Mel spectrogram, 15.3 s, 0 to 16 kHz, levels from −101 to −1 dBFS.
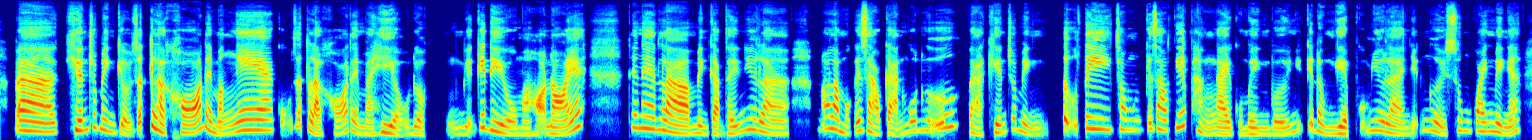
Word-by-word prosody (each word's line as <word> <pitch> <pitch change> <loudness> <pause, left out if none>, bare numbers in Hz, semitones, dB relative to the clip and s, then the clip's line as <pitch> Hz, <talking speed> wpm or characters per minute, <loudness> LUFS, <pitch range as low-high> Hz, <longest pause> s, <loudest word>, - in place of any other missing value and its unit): và 240 -3 +7
khiến 265 -2 +3
cho 345 - -3
mình, 270 -7 -3
kiểu, 185 - -3
rất 405 - +1
là 320 - +5
khó 210 -1 +3
để - - 0
mà 165 -8 -2
nghe, 270 +1 +4
cũng - - -13
rất 180 - -5
là 165 - +4
khó 180 +2 -3
để 250 -1 -3
mà 175 -4 -6
hiểu 180 -4 -1
được 175 -3 -5 0.2
những 170 +3 -10
cái 340 - +3
điều 210 - +1
mà 165 0 -5
họ - - +2
nói 175 0 +4
ấy. 355 - +3 0.5
Thế 335 - -2
nên 310 -3 +1
là 210 -8 +7
mình 190 0 -5
cảm 175 -1 0
thấy 180 +1 -3
như 280 +5 -5
là 180 -9 -1 0.3
nó 310 - -2
là 295 -2 +5
một 200 -8 -5
cái 250 - -2
rào 245 -10 +2
cản 170 - -2
ngôn 250 +3 -5
ngữ, - - -3 0.2
và - - -3
khiến 210 -1 -1
cho 285 +5 -7
mình 165 -9 -7 0.2
tự 485 -5 +2
ti 300 -2 +4
trong 270 -2 -6
cái - - -4
giao 280 -3 +2
tiếp 340 +7 -1
hàng 165 0 -7
ngày 165 -1 +2
của 160 - -14
mình 165 -1 -5
với 165 +2 -4
những 230 - -12
cái - - -3
đồng 205 -9 -4
nghiệp, 175 -1 +2
cũng - - -14
như 260 -1 -3
là 185 -5 0
những 215 +11 -13
người 235 -8 -3
xung 250 +8 -3
quanh 240 -1 -1
mình 215 -6 -1
á. 180 - -2
225 Hz, 275 wpm, -24 LUFS, 175-270 Hz, 0.5 s, và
